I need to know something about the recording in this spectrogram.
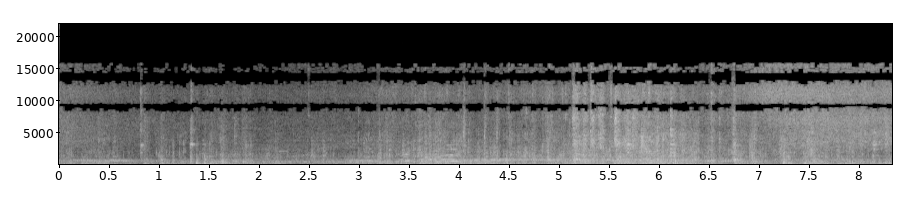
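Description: Matterhorn Bobsleds ride car running along its track: a steady low rumble with scattered rattles, loudest around five to six seconds in.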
